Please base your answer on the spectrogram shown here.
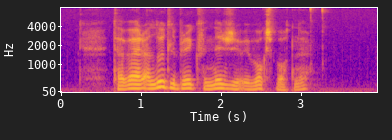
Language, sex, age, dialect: Faroese, male, 36-60, Suðurstreymoy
